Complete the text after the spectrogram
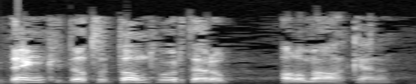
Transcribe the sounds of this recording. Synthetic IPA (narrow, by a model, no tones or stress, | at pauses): ɡ̚dɛŋkdɑtʋətɑntʋoːrtdaːɾɔp̚ | ɑləmaːlˠkɛnə̰n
